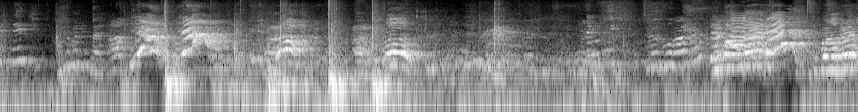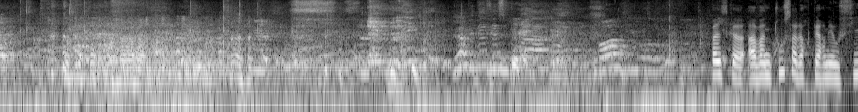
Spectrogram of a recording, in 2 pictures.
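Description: A group of performers sings together on a stage in a large hall.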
